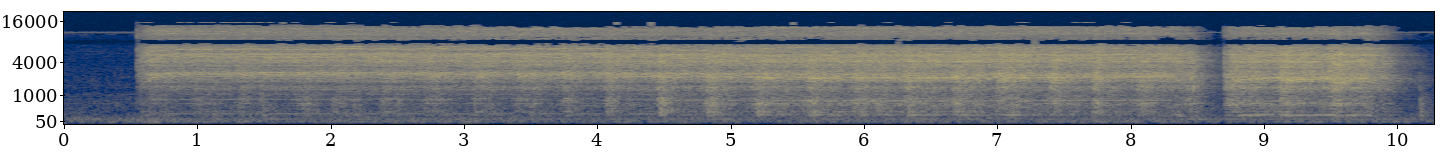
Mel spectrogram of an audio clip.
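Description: Cordless drill driving a screw through J-channel into the wall: the motor runs steadily for about eight seconds, stops briefly, then runs again for over a second and stops near the end.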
